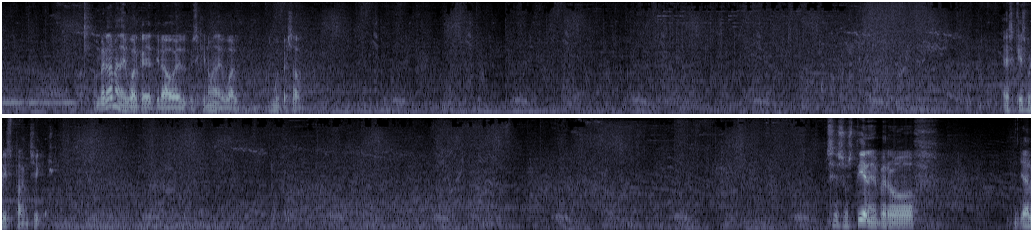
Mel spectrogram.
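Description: Video game effects chime and burst.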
